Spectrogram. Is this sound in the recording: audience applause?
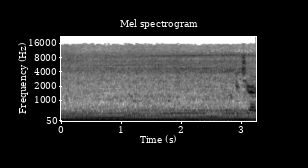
no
